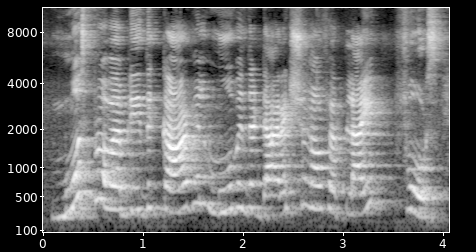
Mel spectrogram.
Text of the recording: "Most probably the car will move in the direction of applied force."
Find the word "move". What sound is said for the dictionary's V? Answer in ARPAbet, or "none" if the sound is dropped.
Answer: V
